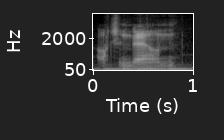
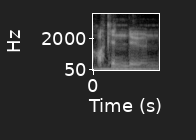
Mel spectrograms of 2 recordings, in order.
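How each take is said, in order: First: The last syllable rhymes with down. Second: The last syllable rhymes with moon. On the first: The speaker calls it wrong. "not Auchendown" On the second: The speaker calls it right. "that's how you pronounce that"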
